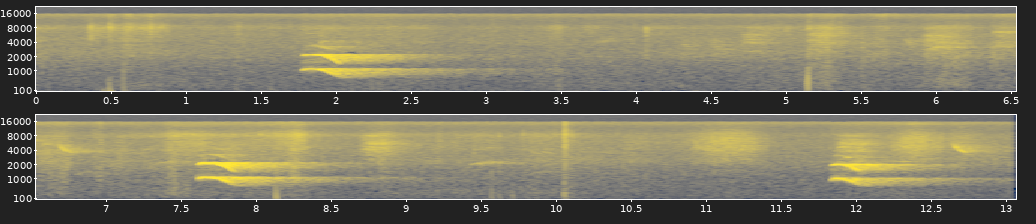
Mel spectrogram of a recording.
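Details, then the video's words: Deer calling in the jungle of Pilibhit Tiger Reserve: three loud, drawn-out tonal calls about six seconds apart. Each opens sharply, then holds a steady, slightly falling tone for around a second and a half. Quiet background with a few faint clicks. "Deer calling"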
